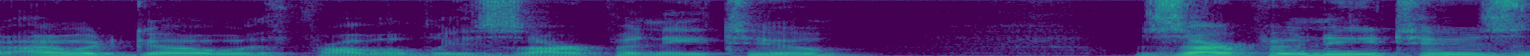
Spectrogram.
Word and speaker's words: Zarpanitu: The lady of the city of Zarpan, well, it would probably be Zarpanitu because her city also is pronounced with, it has a Z at the beginning.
